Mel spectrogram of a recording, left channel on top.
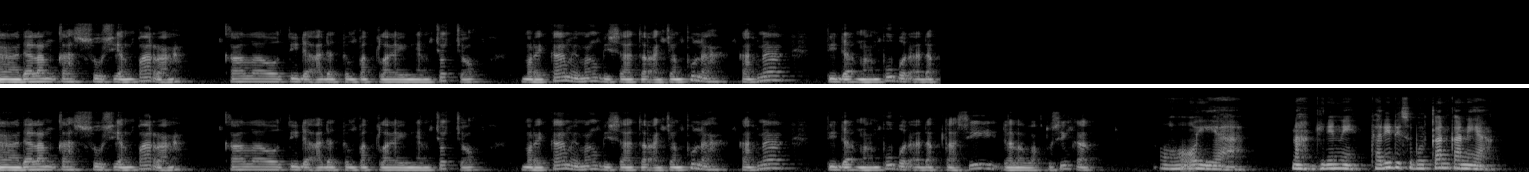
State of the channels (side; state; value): left; drops out; at 9.4 s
